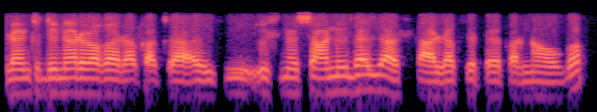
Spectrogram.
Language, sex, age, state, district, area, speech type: Urdu, male, 60+, Uttar Pradesh, Lucknow, urban, conversation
